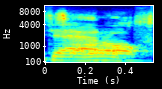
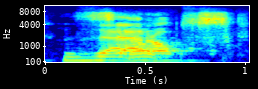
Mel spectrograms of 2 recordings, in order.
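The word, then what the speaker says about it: Xerox: যেমন আমরা অনেকে বলি জেরক্স, কিন্তু এটা জেরক্স না, এটা উচ্চারণ হবে জেরক্স। একটু ভালোভাবে লক্ষ্য করতে হবে, আমরা জেরক্স বলি, বর্গীয় জয়ের উচ্চারণ কিন্তু এক্স দিয়ে উৎপন্ন হয় না, যেটা জেড এর সাউন্ড সেই সাউন্ডটা কিন্তু এখানে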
